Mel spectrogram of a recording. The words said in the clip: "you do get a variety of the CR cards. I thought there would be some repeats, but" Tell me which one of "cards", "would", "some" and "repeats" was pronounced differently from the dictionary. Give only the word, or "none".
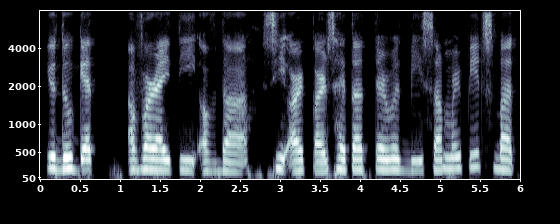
cards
